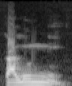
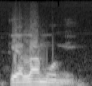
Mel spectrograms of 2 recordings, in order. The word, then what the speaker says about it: calumny: হ্যাঁ, liable, liable বা smear বা কালুমনি, কালামনি, কালুমনি, কালুমনি, কালুমনি, কালা, ক্যালামনি, আরে ভাই ক্যালামনি, ক্যালামনি। দেখেন উচ্চারণ CALUMNY, এটা ক্যালামনি কেমনে হয় দেখছেন।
